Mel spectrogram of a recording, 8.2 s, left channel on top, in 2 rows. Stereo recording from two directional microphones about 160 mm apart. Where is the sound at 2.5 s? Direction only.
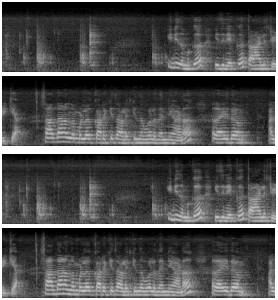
50° right (ahead or behind).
